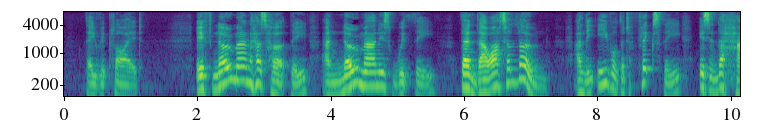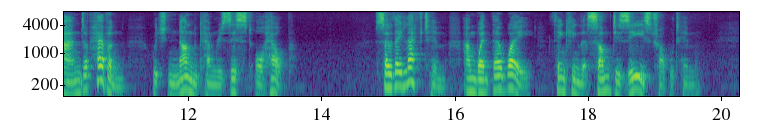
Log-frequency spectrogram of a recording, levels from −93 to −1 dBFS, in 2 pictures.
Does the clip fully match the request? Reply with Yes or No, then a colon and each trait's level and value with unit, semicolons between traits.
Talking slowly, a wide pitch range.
No: average, 150 wpm; wide, 8.4 semitones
